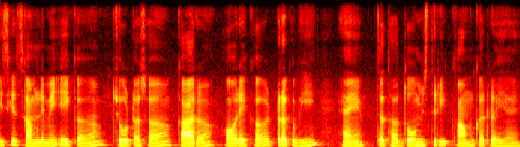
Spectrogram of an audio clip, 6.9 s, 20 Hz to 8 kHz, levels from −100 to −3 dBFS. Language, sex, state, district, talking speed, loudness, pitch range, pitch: Hindi, male, Uttar Pradesh, Budaun, 165 wpm, -21 LUFS, 140-155 Hz, 145 Hz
